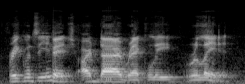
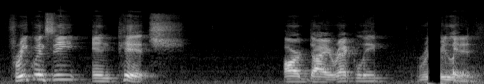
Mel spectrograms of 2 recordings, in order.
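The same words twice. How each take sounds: First: Said in the usual way. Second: Slow, deliberate, with pauses between the phrases; slow emphatic statement. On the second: Shown as a demonstration. Teacher stressing the key rule to the class, slow and emphatic. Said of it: "here's the statement I want you to know".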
